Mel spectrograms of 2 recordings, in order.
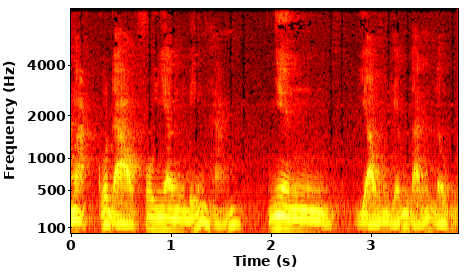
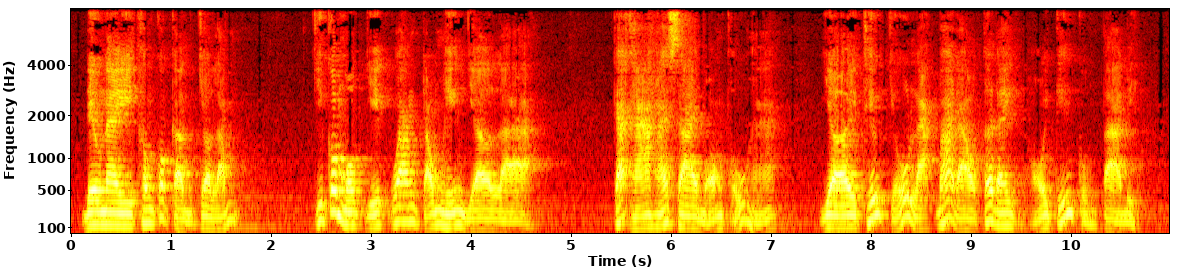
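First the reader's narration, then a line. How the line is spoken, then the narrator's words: Cold voice. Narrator (Vietnamese): Chí Tôn giọng lạnh lùng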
